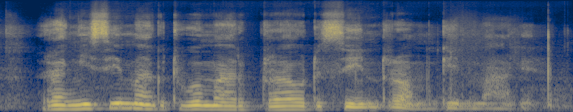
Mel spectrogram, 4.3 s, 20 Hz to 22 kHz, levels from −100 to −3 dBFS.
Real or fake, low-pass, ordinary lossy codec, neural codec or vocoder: fake; none; none; vocoder, 44.1 kHz, 128 mel bands, Pupu-Vocoder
